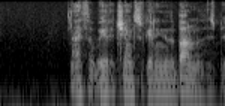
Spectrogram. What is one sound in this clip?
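A man speaks quietly, close by.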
